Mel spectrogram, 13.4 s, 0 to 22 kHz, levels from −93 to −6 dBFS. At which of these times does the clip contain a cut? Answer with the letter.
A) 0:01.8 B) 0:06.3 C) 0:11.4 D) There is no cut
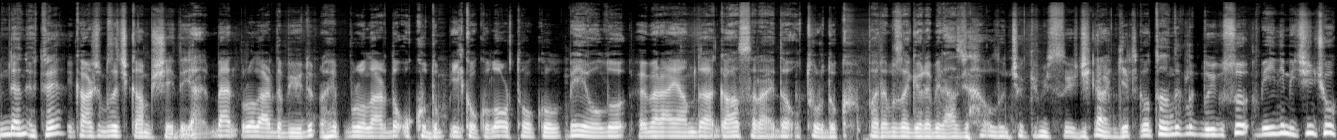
C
